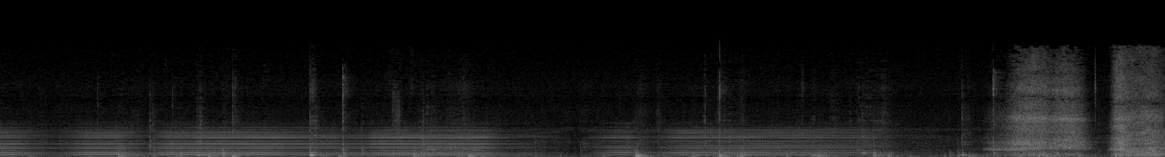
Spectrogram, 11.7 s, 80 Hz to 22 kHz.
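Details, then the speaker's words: Mains hum from a prewar (owner suspects 1937) Multivox Premier 50 tube amp with field coil speaker, 6SN7 preamp, 6V6 power and 6X5 rectifier; switched on with volume and tone fully down, steady low buzzing hum with overtones, a few clicks and hiss. "It's on right now, it's quiet. The volume and tone is all the way down. You can hear it humming all the way"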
